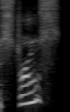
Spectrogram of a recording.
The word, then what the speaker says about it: Strus: Strus.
